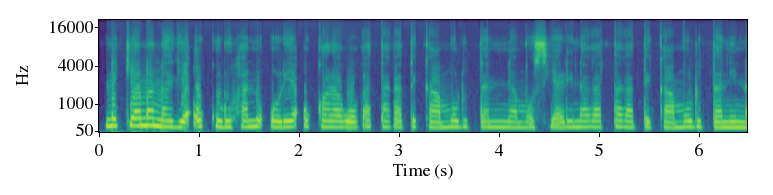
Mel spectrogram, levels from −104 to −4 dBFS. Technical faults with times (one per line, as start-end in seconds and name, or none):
0.00-6.48 hard clipping
0.00-6.48 Opus compression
